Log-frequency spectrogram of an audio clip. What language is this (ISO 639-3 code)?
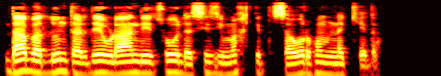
pus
